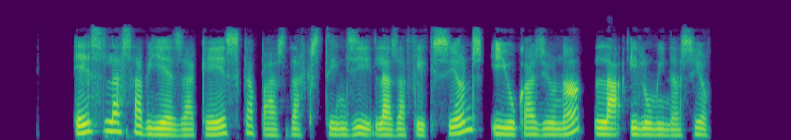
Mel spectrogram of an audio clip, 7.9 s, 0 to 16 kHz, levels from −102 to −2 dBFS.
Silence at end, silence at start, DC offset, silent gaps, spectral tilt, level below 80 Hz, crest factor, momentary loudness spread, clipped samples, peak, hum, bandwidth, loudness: 0.85 s; 0.75 s; under 0.1%; 1.97-2.01 s, 2.57-2.61 s, 4.84-4.90 s, 5.83-5.93 s; -5.5 dB/octave; -58 dBFS; 18 dB; 7 LU; under 0.1%; 0 dBFS; none; 7.8 kHz; -18 LUFS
